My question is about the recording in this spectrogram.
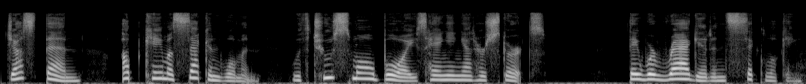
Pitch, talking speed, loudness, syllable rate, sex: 210 Hz, 155 wpm, -19 LUFS, 4.2 syllables/s, female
